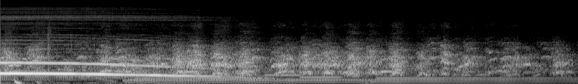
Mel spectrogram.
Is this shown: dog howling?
yes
